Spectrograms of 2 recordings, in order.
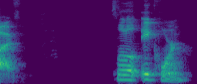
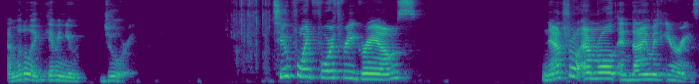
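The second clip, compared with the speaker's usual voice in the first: ordinary delivery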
